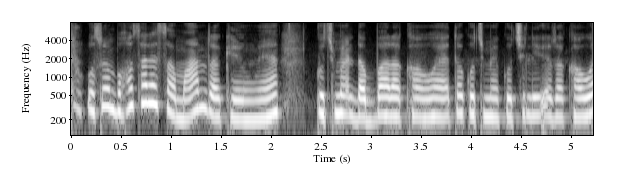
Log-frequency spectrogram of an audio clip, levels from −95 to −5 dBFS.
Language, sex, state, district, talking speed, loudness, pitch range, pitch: Hindi, male, Jharkhand, Garhwa, 230 wpm, -15 LUFS, 225-260 Hz, 235 Hz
